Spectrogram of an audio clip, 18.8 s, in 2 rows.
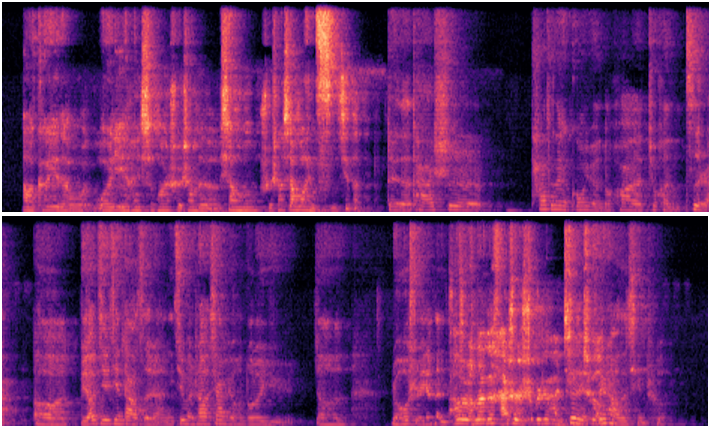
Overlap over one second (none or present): none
